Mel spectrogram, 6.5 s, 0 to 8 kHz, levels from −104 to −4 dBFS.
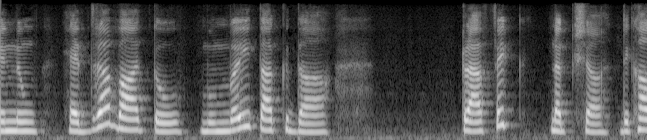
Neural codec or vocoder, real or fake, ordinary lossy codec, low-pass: codec, 16 kHz, 8 kbps, FunCodec, trained on Chinese and English, 25 frames a second; fake; AAC, 48 kbps; 7.2 kHz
